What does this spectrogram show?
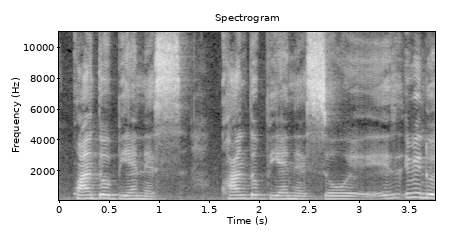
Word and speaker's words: vienes: coming, you say cuando vienes. So even though it's V with a VNS in Spanish, Colombian Spanish, the V is pronounced B kakra, like silent B.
